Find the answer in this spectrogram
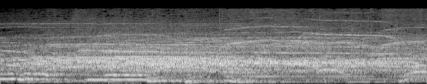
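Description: Live acoustic guitar playing, with an audience cheering and whooping over it. High whistles rise above the noise, which is loudest in the middle.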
